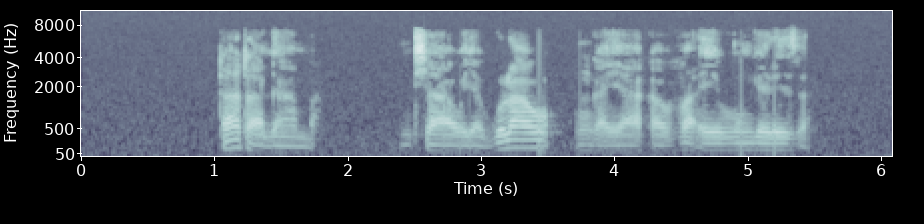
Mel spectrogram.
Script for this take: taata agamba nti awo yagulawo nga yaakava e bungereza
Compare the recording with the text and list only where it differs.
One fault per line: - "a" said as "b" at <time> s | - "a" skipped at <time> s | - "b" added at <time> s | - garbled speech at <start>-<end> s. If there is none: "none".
none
